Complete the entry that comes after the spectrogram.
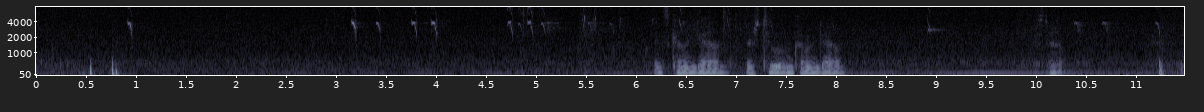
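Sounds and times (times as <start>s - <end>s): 
wild bird chirping: 0.8s - 1.1s, 3.1s - 7.4s, 8.8s - 9.2s, 10.2s - 11.4s
speech: 6.2s - 8.2s.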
